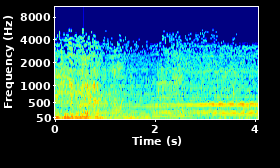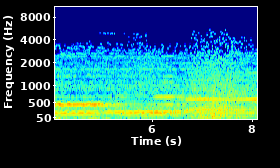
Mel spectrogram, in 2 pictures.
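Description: Elephant seals on Macquarie Island in the Pacific, arriving in August after months at sea to breed, roar in deep, guttural bellows, several overlapping calls forming a loud, continuous drone with no one speaking.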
